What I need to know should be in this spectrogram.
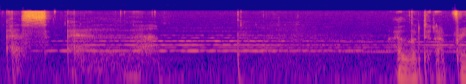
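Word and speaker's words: aisselle: Pronounced S-L. S-L. Ooh, I like that. S, am I saying it right? S-L.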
